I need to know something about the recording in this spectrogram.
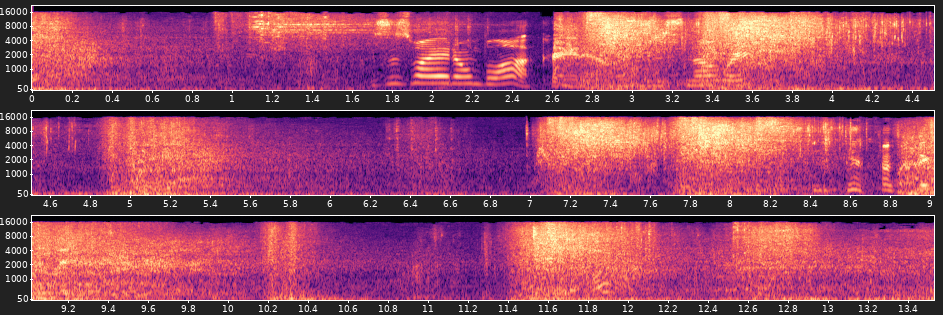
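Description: Heavy blows thud and clang as weapons strike.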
